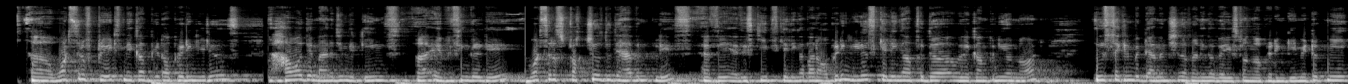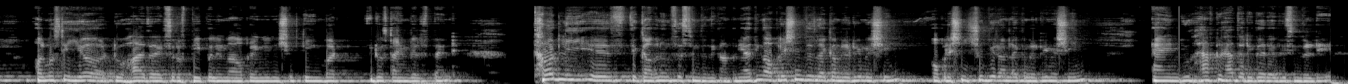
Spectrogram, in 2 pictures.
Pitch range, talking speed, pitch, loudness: 165-185 Hz, 260 wpm, 175 Hz, -17 LUFS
